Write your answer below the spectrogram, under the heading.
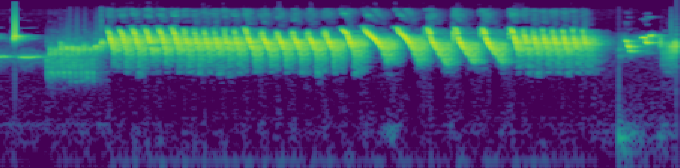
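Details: Canary tutor song in fast roll style: a short whistled opening, then a long rapid trill of falling notes that gradually slows and broadens before a brief pause and a few final chirps.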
